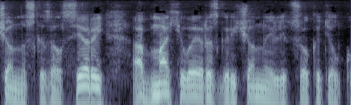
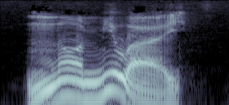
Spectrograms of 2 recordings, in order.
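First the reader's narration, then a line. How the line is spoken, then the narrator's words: Drawling call. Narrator (Russian): протянул Хват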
